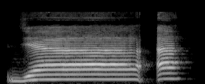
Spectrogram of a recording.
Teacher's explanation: Make it four counts long because this is mad. But muttasil wajib.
